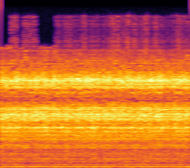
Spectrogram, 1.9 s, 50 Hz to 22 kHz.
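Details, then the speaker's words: Oil furnace in an unheated garage, 31°F outside: steady motor and fan hum, no burner roar building, nothing seen through the flap; burner not firing, owner suspects plugged nozzle. "but if i shut the door that's the only way it will fire it starts but you don't hear the burner going"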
